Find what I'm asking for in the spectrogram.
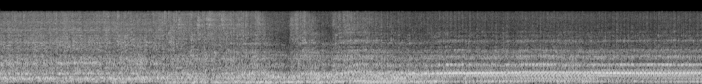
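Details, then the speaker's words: Shoal Runner jet boat engine, first start after the boat sat flooded with rainwater and mothballed: rough running with uneven knock about four per second under loud clatter; plenty of oil pressure, owner fears dry crank or bottom-end bearings. "well that crank sounding awful dry that's what that is it's got plenty oil pressure i don't like the way it sounds"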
